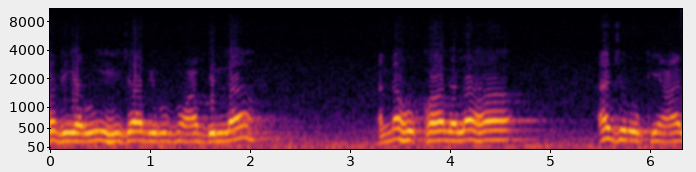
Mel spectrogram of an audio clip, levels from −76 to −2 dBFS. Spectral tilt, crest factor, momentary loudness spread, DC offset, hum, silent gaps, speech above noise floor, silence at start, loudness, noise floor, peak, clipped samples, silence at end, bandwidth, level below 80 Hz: -9 dB/octave; 12 dB; 22 LU; 0.3%; none; none; 22 dB; 0 s; -17 LUFS; -38 dBFS; -6 dBFS; under 0.1%; 0 s; 9.4 kHz; -40 dBFS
